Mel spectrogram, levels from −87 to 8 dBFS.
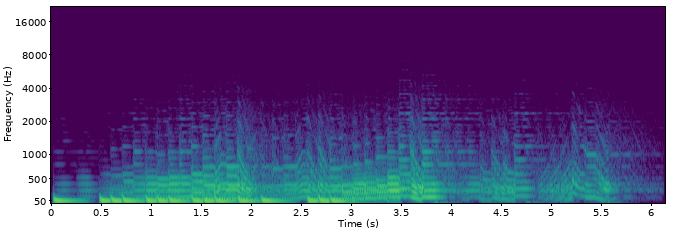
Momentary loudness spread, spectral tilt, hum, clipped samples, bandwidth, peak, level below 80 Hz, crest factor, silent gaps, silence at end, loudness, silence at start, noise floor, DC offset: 15 LU; -13.5 dB/octave; none; under 0.1%; 2.5 kHz; -6 dBFS; -22 dBFS; 14 dB; none; 0.45 s; -21 LUFS; 0 s; -48 dBFS; under 0.1%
